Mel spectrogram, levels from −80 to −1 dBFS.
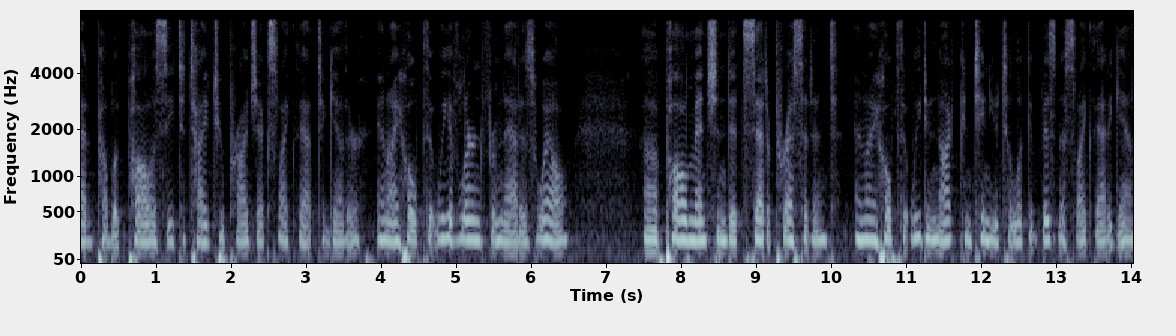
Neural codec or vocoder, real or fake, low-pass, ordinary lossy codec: none; real; 7.2 kHz; MP3, 64 kbps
